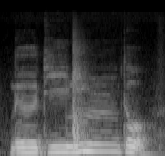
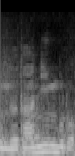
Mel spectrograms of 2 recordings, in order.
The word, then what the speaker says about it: 느디님: 이게 발음하기가 굉장히 우림과 둔밈도 발음하기 어렵지만 느디님도 이게 자꾸 느다님으로 하고 싶은 생각이 들죠.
